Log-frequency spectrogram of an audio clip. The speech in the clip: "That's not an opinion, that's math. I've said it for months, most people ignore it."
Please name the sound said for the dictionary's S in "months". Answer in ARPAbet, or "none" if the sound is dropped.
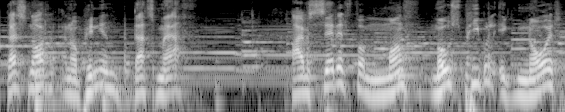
none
